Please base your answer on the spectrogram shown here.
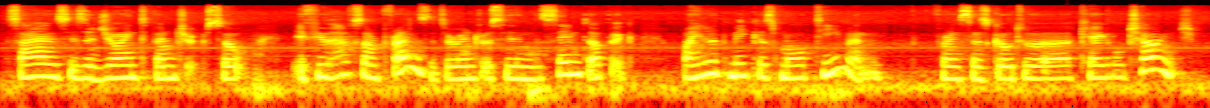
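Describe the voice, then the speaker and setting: A woman's voice: medium pitch, moderate pace, a little hiss or hum, rough recording. A young woman from Serbia, a PhD student whose first language is Serbian, giving friendly, thoughtful advice in English in a recorded video message. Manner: friendly, thoughtful, with light laughs.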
